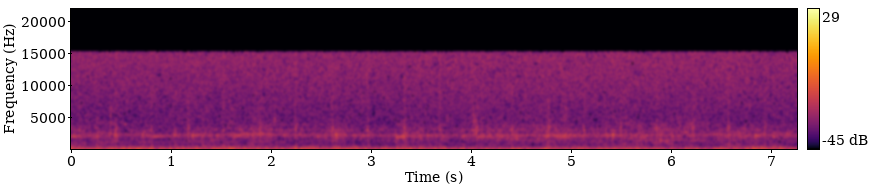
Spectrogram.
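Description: Freight train rolling past, heard muffled from inside a car: a steady low rumble as the last CSX diesel-electric locomotive goes by and boxcars follow, with a few faint clicks.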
